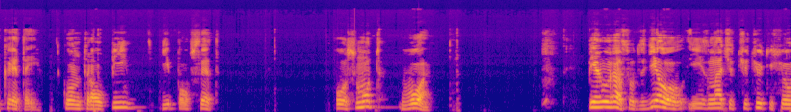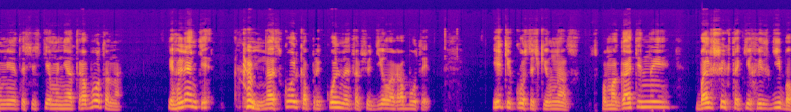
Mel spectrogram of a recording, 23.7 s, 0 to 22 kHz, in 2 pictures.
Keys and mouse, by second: 1.4 ctrl+p, 4.1 click, 5.7-6.8 middle drag, 9.9 click, 11.7 g, 18.7 click, 21.7 g.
